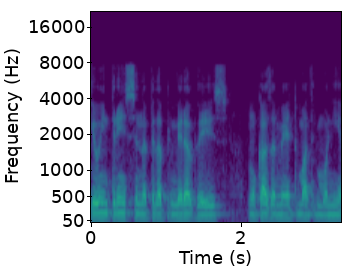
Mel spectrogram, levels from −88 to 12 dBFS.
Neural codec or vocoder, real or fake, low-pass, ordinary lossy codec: none; real; none; none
